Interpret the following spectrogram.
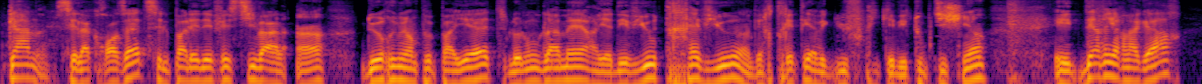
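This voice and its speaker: Brief: male radio TV critic, scathing and slangy, low voice, dry studio sound. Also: brisk, dry recording. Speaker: TV critic columnist on a radio morning show. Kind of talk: sarcastic radio review.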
